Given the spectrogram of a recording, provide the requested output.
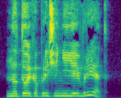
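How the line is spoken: Low growling warning. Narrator (Russian): Предупредил низким, рычащим голосом

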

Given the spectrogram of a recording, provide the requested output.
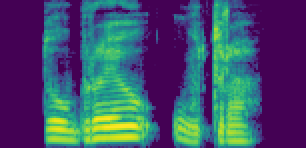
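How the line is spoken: Ashamed mumble. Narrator (Russian): пристыженно пробормотала Варя

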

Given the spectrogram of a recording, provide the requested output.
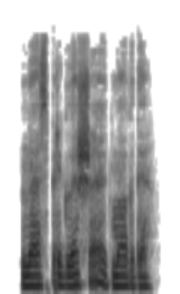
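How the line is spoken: Soft. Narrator (Russian): мягко сказал Моран

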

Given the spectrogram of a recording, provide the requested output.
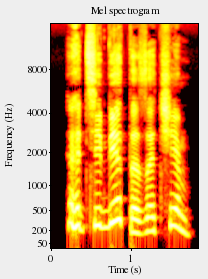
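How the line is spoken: Laughing. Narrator (Russian): засмеялся Рудольф

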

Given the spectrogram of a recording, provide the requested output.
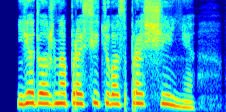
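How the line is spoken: Exclamation. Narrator (Russian): воскликнула Ванина

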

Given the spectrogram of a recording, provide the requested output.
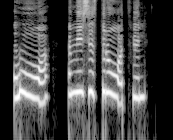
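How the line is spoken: Squeaky woman's voice. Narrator (Russian): сказала незнакомка писклявым голосом

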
